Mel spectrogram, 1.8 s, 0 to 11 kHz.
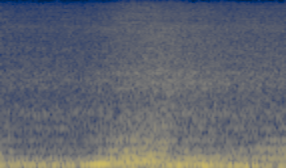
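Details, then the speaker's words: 1987 Pontiac Fiero GT V6, slight hop in the oil pressure gauge: quick, smooth rev blip settling back cleanly with no knock or rattle; nice responsive tach. "Nice responsive tack."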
